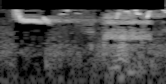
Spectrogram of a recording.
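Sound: small bird singing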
